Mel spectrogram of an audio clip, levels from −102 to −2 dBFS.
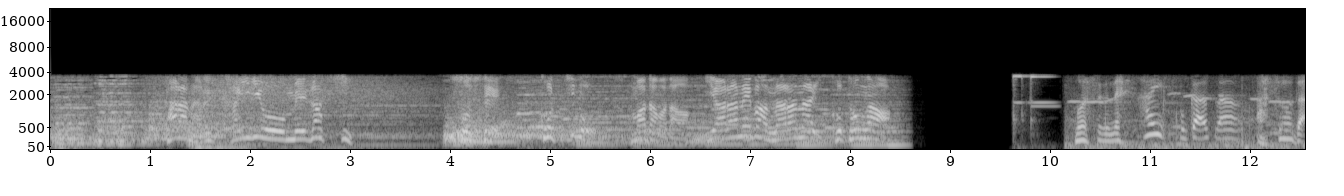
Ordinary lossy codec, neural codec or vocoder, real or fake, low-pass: AAC, 32 kbps; none; real; 3.6 kHz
